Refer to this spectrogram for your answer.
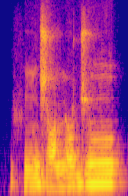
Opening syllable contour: rising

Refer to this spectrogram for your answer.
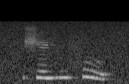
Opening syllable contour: high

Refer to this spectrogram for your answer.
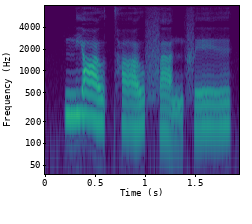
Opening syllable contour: falling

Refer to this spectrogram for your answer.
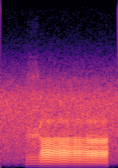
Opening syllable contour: low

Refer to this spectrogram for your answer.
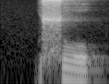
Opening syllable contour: low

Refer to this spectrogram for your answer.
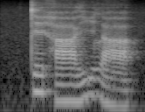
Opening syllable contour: high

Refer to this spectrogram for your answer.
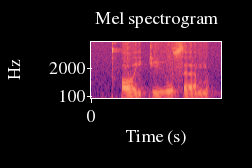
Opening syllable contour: low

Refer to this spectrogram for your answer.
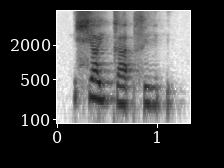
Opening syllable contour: falling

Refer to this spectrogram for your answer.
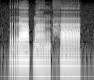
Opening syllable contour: high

